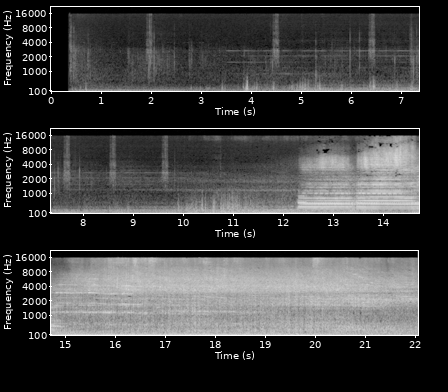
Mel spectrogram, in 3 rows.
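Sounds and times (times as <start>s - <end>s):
diesel locomotive engine rumble: 0.4s - 22.0s
rushing noise of passing locomotives: 0.4s - 22.0s
locomotive horn: 12.3s - 18.1s.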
